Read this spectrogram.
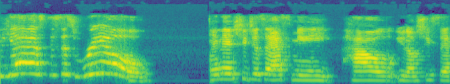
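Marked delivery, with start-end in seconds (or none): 0.0-1.6 playful Oprah. Retold or imitated.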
